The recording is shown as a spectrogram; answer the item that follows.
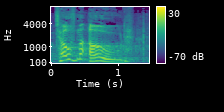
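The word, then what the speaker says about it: tov ma'od (טוב מאוד): And if you want to say things are very good, you go tov ma'od. That's how you say it in Hebrew.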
